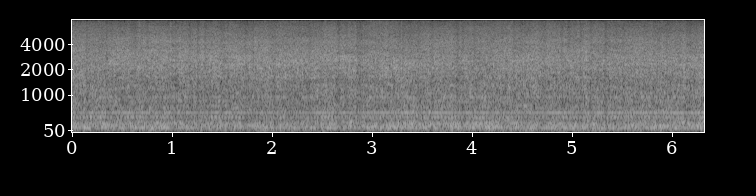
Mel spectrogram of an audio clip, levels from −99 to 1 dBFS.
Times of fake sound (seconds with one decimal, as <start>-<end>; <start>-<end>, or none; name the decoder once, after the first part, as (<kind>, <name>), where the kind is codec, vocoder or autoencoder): 0.0-6.3 (codec, DAC)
